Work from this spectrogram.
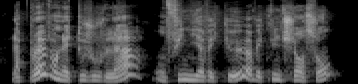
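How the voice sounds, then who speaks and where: With a dark, mellow tone, a woman talks at a fairly slow pace on a very clean recording with a silent background. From Burgundy, France (Autun area). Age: 70s. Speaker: retired senior participant. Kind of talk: interview. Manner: halting, many hesitations.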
